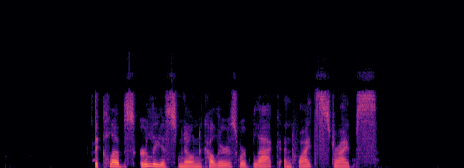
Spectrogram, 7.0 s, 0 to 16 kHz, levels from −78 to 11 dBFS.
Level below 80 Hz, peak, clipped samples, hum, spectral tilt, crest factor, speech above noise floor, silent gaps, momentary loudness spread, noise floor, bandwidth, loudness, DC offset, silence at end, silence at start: -68 dBFS; -2 dBFS; under 0.1%; none; -5 dB/octave; 22 dB; 60 dB; none; 9 LU; -82 dBFS; 9.6 kHz; -23 LUFS; under 0.1%; 1.35 s; 1.4 s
